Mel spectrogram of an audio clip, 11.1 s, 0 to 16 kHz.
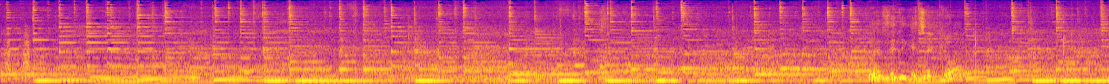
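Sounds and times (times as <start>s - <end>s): harp plucked: 0.0s - 11.0s.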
